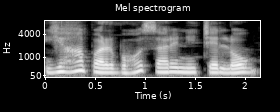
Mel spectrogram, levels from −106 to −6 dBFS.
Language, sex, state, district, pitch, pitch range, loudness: Hindi, female, Arunachal Pradesh, Lower Dibang Valley, 185 Hz, 175-205 Hz, -16 LUFS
